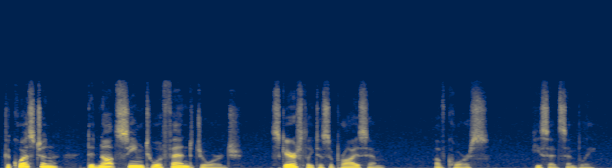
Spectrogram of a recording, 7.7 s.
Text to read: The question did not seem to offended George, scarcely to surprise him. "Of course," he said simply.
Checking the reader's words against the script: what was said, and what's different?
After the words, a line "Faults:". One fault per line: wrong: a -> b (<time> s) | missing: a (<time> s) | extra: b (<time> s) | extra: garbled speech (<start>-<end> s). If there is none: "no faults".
The question did not seem to offend George, scarcely to surprise him. "Of course," he said simply.
Faults:
wrong: offended -> offend (2.0 s)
